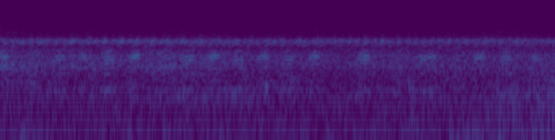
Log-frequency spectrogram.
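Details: Monsoon-season frogs fill the dark at dawn near the Deokso IC interchange of a South Korean expressway. The numbers are hard to judge. Repeated croaking pulses blend into a thick, unbroken chorus over a soft low rumble of road noise.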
